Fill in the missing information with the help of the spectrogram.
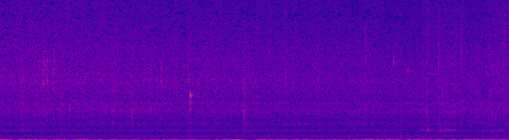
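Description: Bacon sizzling: a steady high hiss of cooking fat with scattered small pops and crackles.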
